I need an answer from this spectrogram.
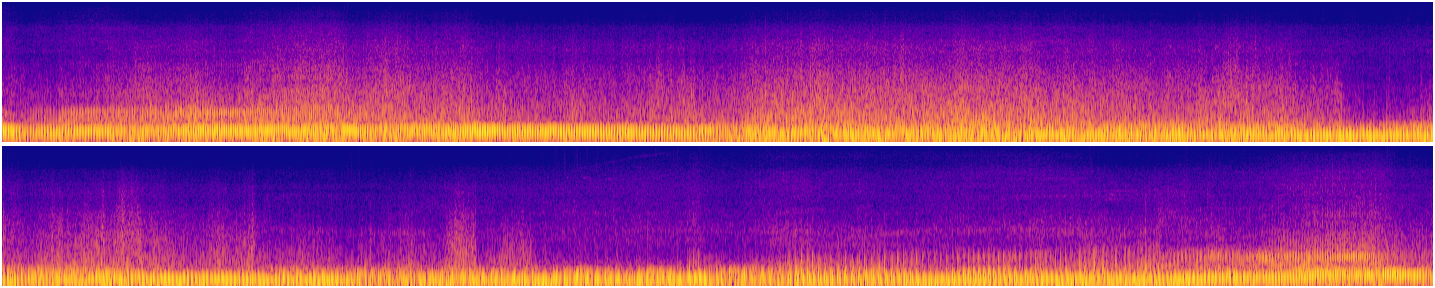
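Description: Sport motorcycle engine under way, its pitch climbing over the first few seconds, then holding a steady cruise, easing off about two-thirds through and climbing again near the end. A constant rush of wind noise runs under it.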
